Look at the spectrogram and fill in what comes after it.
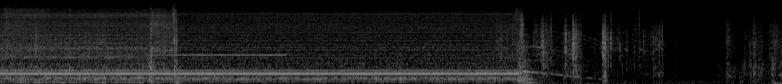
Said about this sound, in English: Let me make a copy of that for you real quick. Can you help me stand the Xerox machine back up?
